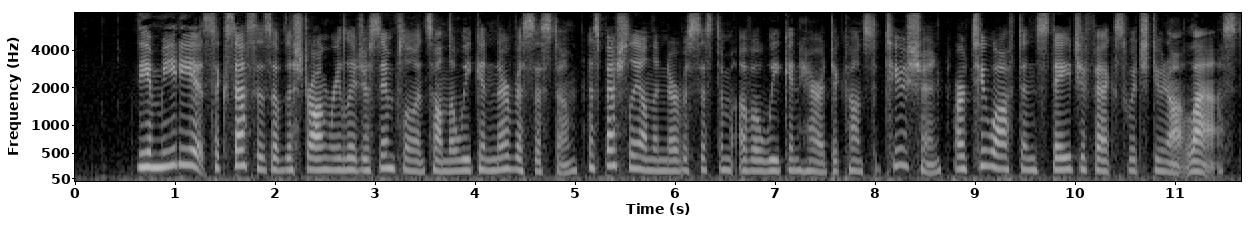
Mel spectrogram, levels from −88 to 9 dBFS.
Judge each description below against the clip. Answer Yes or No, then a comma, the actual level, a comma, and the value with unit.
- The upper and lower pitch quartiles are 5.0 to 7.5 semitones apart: No, average, 2.9 semitones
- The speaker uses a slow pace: No, average, 165 wpm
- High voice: Yes, high, 205 Hz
